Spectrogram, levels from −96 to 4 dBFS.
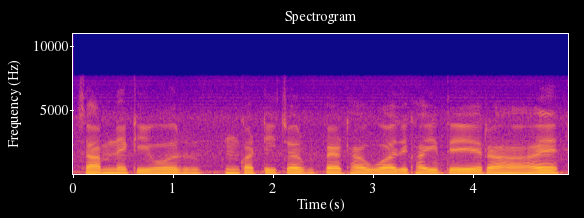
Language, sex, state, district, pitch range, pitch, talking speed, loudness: Hindi, male, Uttar Pradesh, Lalitpur, 125-135 Hz, 130 Hz, 135 wpm, -16 LUFS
